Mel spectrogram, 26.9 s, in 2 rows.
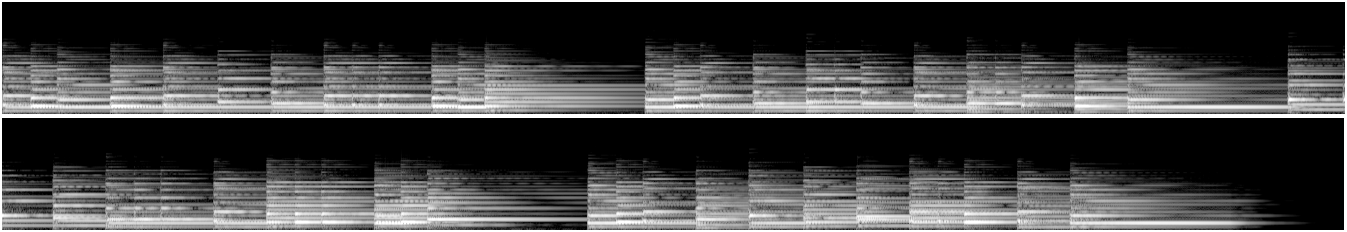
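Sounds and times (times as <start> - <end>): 
piano: 0.0 - 26.2.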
